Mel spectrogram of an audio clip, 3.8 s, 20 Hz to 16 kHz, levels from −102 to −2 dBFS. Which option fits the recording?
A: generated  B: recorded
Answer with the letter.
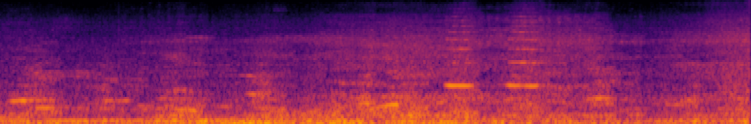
B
